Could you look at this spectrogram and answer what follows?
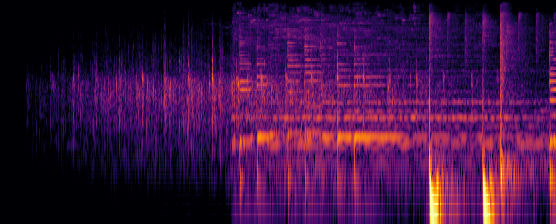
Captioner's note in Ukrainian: оплески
